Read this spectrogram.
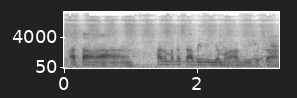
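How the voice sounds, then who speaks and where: A man's voice: a little high, steady tone, moderate pace, rough recording. A man from the Philippines vlogging casually in a house under renovation, chatting to his viewers with many fillers and restarts. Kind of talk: casual vlog commentary to viewers.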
